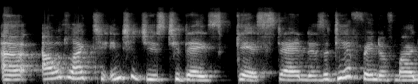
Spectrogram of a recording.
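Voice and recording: A woman speaks at medium pitch and a moderate pace.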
